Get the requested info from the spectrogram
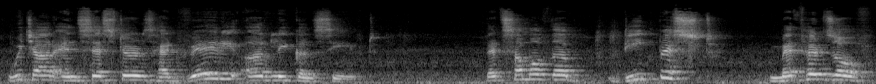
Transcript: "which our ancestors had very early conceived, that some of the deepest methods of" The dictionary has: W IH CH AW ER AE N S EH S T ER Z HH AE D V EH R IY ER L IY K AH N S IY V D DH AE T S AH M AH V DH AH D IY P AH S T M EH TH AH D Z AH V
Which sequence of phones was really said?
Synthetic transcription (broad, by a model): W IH CH AW ER AE N S EH S T ER Z HH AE D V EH R IY ER L IY K AH N S IY V D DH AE T S AH M AH V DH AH D IY P AH S T M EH T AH D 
